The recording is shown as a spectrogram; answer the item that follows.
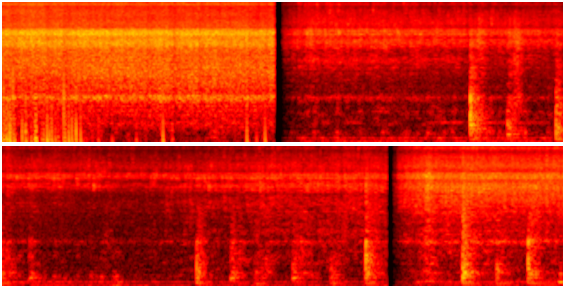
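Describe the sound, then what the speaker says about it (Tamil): Onions sautéing in a pan for a Kanangatha fish curry, a soft steady sizzle with scattered stirring clicks and scrapes, broken by two brief sharp cuts in the sound. "இப்போ வந்து இந்த வெங்காயம் வந்து பச்சை வாசனை போகிற வரைக்கும் நல்லாவே வதங்கட்டும்"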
